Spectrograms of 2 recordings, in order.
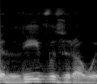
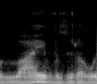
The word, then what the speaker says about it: lives: 자, 얘를 왜 leaves라고 읽으면 안 되고 lives라고 읽어야 되는지 발음에 대해서 조심해야 되겠고요.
